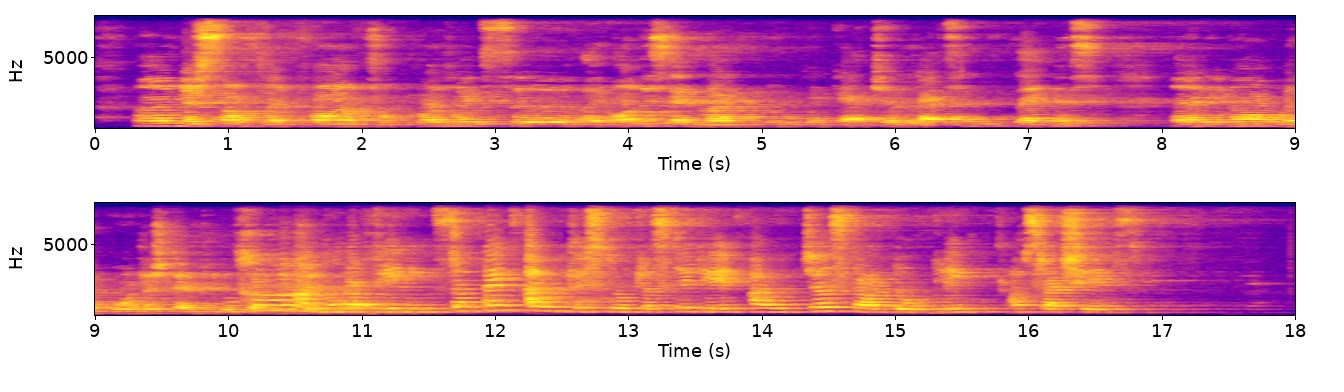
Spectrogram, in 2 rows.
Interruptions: present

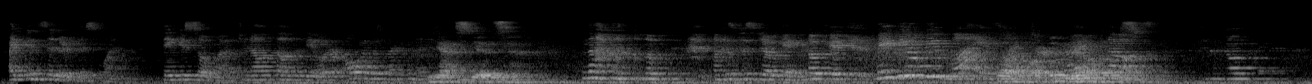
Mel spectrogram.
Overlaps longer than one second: present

